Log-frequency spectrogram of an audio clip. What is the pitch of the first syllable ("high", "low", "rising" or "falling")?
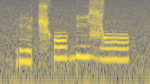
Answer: low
